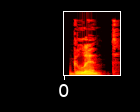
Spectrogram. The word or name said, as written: glint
